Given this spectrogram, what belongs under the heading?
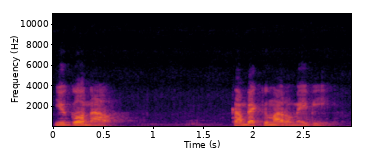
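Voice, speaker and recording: Very old, slow-talking shopkeeper. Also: male voice, low voice, expressive. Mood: evasive, wary. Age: older. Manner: very old man, halting broken English. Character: very old, evasive, wary male herb shop keeper. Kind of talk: 1930s film acting. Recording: dull vintage film soundtrack.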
